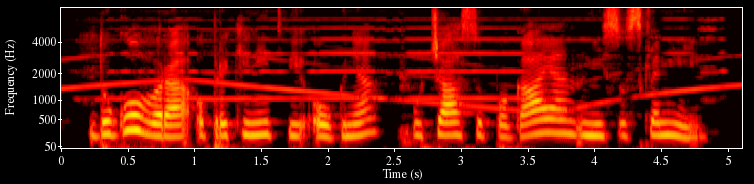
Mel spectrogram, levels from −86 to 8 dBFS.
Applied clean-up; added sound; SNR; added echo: classical method Wiener filter.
